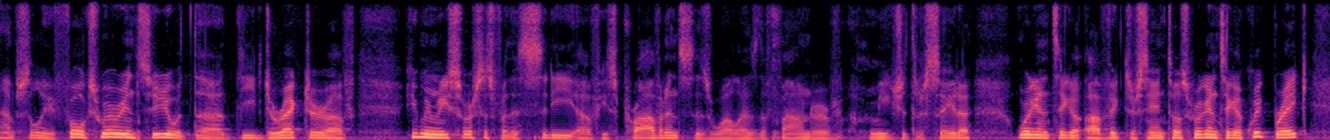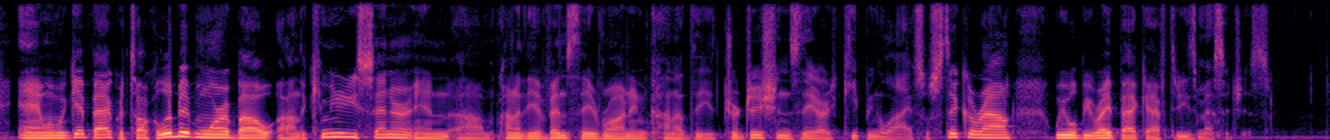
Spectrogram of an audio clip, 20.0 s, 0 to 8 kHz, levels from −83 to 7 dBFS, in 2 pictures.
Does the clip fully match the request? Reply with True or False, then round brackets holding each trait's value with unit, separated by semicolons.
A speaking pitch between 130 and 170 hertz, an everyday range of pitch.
True (140 Hz; 4.6 semitones)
